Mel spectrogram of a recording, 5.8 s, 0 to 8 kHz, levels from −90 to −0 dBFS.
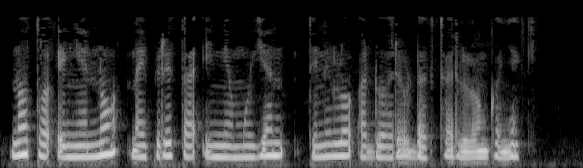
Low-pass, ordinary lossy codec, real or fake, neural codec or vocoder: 7.2 kHz; MP3, 24 kbps; real; none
